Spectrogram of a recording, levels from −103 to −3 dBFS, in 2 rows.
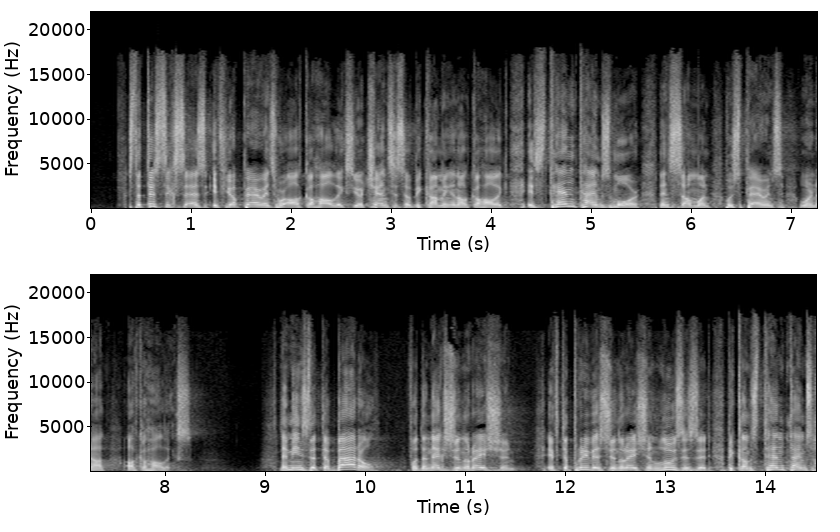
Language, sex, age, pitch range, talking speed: English, male, 30-49, 115-175 Hz, 175 wpm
